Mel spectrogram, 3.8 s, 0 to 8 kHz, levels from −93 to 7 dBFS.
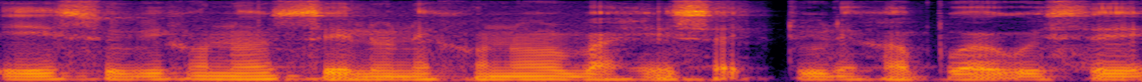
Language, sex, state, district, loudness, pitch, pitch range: Assamese, male, Assam, Sonitpur, -18 LUFS, 110 Hz, 105-110 Hz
